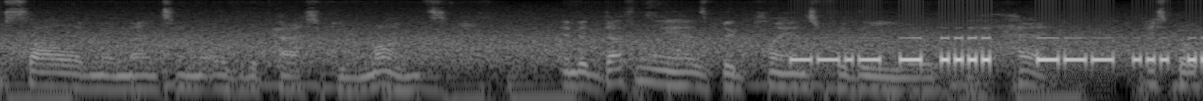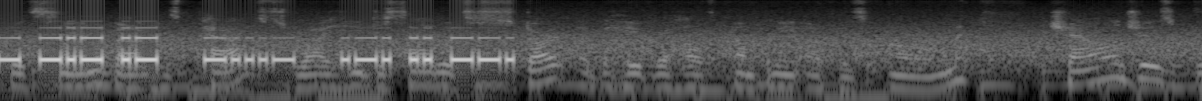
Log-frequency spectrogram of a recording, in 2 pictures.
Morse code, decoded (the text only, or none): QTH OSAKA <BT> RIG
